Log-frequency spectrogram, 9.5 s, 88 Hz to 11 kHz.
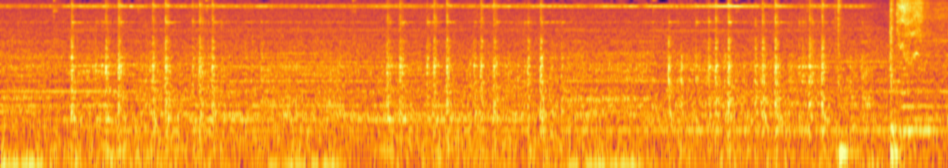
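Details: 1997 Okuma Crown 762S-BB lathe turret makes sharp irregular clicks and ticks over a steady machine hum while indexing; source unknown.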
